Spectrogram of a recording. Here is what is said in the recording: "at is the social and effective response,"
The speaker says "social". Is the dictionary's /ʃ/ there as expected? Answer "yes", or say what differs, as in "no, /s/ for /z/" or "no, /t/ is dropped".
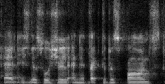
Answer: yes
